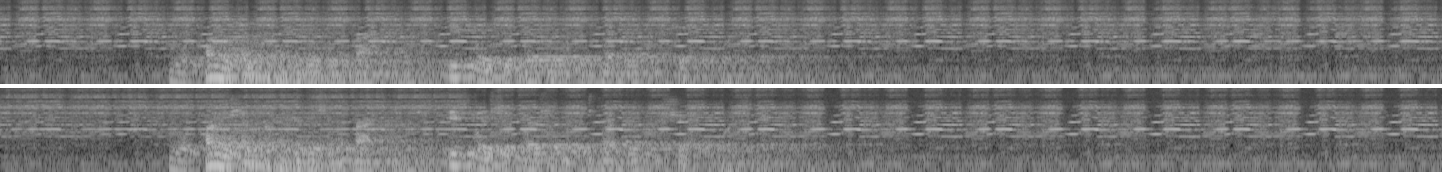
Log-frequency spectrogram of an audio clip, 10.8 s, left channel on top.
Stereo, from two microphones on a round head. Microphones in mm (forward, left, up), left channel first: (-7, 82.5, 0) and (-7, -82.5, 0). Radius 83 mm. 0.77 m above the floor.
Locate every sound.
1.3 s a man speaking: 40° right (ahead or behind), 4.5 m; by 5.8 s 85° right, 7.5 m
